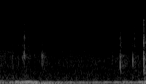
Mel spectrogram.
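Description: Soft typing of commands on a computer keyboard, a few scattered keystrokes followed by a quick cluster, faint and close over a low background hum.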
